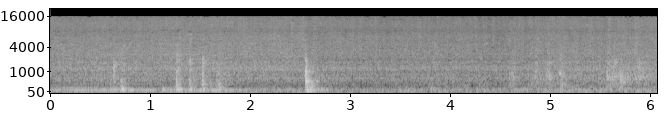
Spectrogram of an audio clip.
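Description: Chopped onions frying and sizzling in a metal pan, with a steady hiss. A wooden spoon knocks and scrapes against the pan several times, the sharpest knock about two and a half seconds in.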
